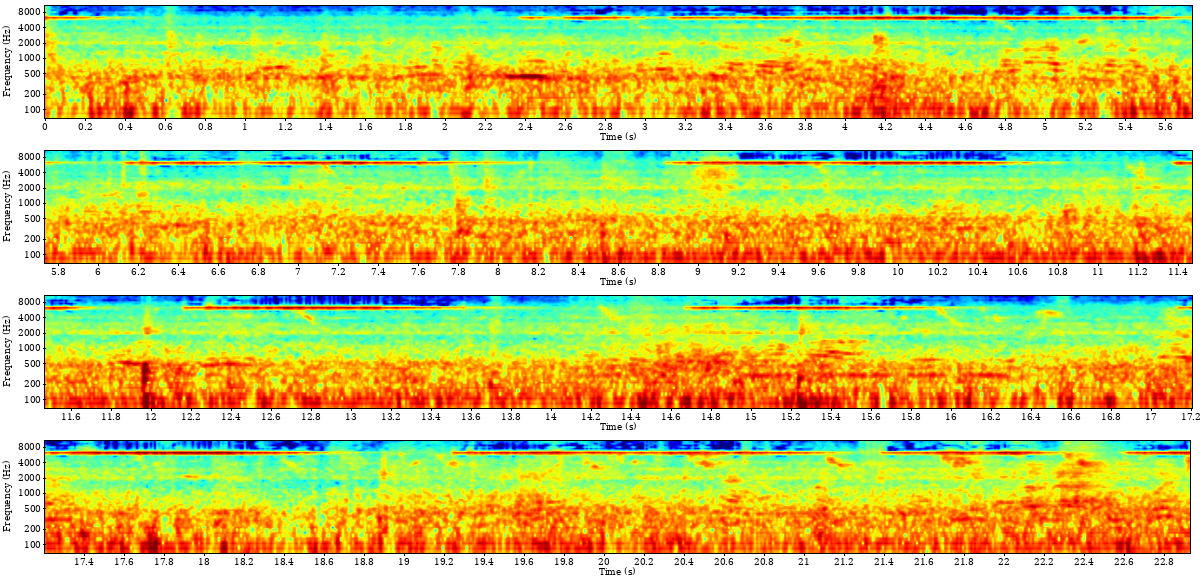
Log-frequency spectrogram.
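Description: A train rumbles steadily as it rolls slowly along.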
